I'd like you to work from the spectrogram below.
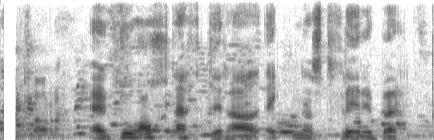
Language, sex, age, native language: Icelandic, male, 13, Icelandic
